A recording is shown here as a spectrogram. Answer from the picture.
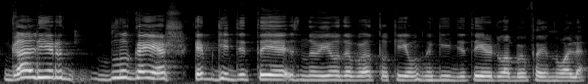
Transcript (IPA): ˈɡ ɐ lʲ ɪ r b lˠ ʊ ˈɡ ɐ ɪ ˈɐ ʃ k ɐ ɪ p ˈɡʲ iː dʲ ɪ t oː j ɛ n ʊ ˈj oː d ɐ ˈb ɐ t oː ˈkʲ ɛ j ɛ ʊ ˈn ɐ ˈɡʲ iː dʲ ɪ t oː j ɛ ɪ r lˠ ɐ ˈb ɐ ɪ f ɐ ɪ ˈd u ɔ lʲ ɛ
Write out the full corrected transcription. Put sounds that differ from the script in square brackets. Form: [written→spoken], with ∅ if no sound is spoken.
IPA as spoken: ˈɡ ɐ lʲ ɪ r b lˠ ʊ ˈɡ ɐ ɪ ˈɐ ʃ k ɐ ɪ p ˈɡʲ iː dʲ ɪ t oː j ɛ n ʊ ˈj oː d ɐ ˈb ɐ t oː ˈkʲ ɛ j ɛ ʊ ˈn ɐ ˈɡʲ iː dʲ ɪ t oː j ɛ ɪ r lˠ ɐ ˈb ɐ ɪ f ɐ ɪ [ˈd→ˈn] u ɔ lʲ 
